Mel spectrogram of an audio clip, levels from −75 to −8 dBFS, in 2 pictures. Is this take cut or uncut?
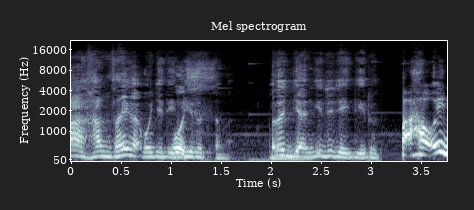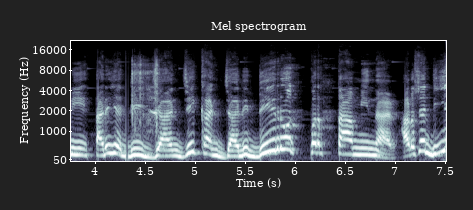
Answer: cut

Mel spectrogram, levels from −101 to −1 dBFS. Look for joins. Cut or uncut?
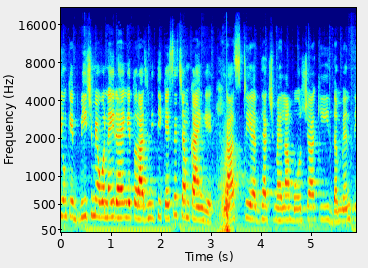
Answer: cut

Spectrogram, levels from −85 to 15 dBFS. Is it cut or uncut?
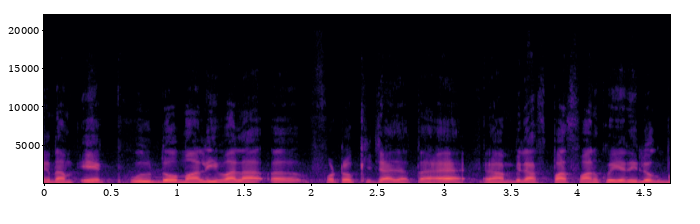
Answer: cut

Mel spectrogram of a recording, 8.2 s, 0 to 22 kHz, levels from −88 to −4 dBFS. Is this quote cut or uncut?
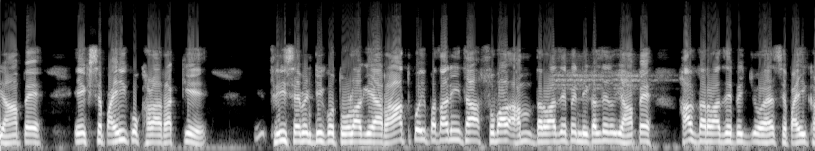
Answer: uncut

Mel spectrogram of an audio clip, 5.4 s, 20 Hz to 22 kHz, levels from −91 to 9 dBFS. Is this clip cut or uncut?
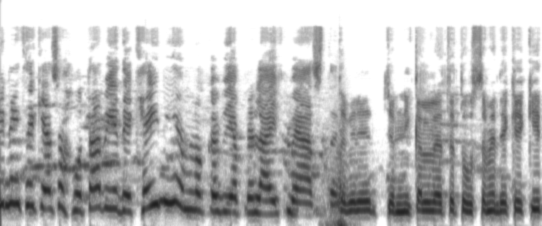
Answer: cut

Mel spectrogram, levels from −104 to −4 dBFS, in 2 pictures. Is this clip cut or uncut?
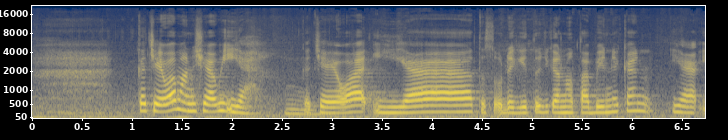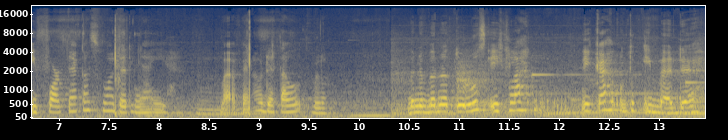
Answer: cut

